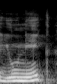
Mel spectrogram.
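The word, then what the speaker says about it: unique: ए क्यों होना चाहिए, यहाँ पे जो लिखा हुआ है यूनिक, तो यूनिक की जो प्रोनाउंसिएशन है, जो साउंड है ये या से आ रही है, मतलब कि यूनिक।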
